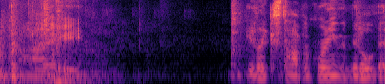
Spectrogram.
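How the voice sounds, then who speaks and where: A man's vocal fry at a fairly quick pace. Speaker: gaming commentary youtuber. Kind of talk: casual solo rant over gameplay. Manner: halting, hesitant. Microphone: poor quality mic.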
